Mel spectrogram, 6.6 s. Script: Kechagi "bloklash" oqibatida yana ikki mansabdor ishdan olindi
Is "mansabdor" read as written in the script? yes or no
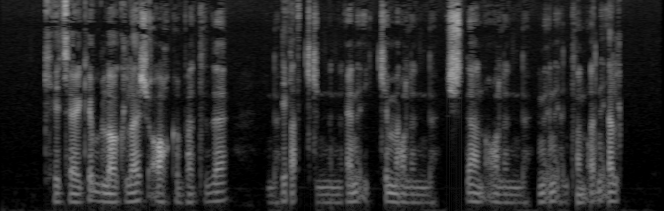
no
